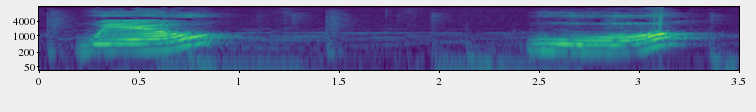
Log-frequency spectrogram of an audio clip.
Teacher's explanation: The third tone is the deepening tone. It goes down first and then goes up.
